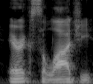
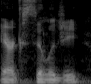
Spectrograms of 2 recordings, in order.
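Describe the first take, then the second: First: The surname does not sound like 'syllogism'. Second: The surname sounds like the start of 'syllogism'. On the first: The speaker calls it right. "which I did not know was pronounced this way" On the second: The speaker calls it wrong. "I've been calling him Eric Syllogy, like like syllogisms"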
